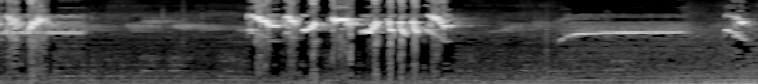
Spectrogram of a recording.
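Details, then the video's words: Tembakan-style song of an Oriental white-eye: a quick chirp, a pause, then a dense burst of shrill, jumbled twitters, followed by one long, even whistled note and a final short chirp; low background hum. "PLECI TEMBAKAN ADUHAI"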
